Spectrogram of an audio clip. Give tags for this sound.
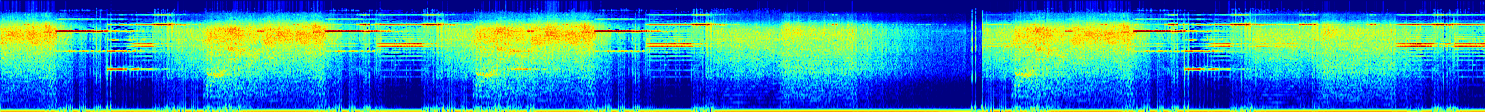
electronic fubar processed noise

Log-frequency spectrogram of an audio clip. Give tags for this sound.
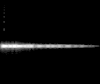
activity detected military navigation presence radar radiolocation scanning sea signal sonar surveillance technology underwater war

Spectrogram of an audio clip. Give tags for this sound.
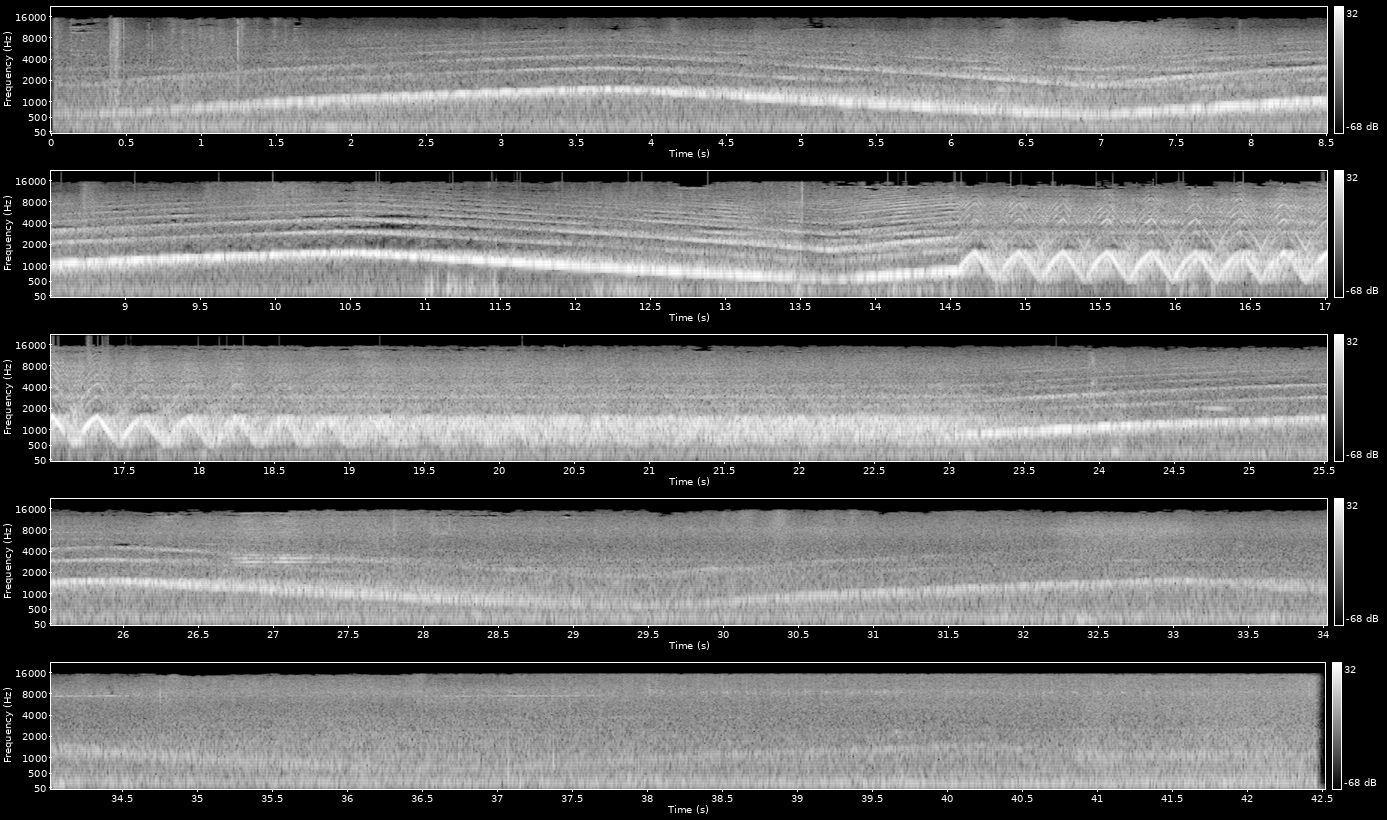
City Siren Sirens

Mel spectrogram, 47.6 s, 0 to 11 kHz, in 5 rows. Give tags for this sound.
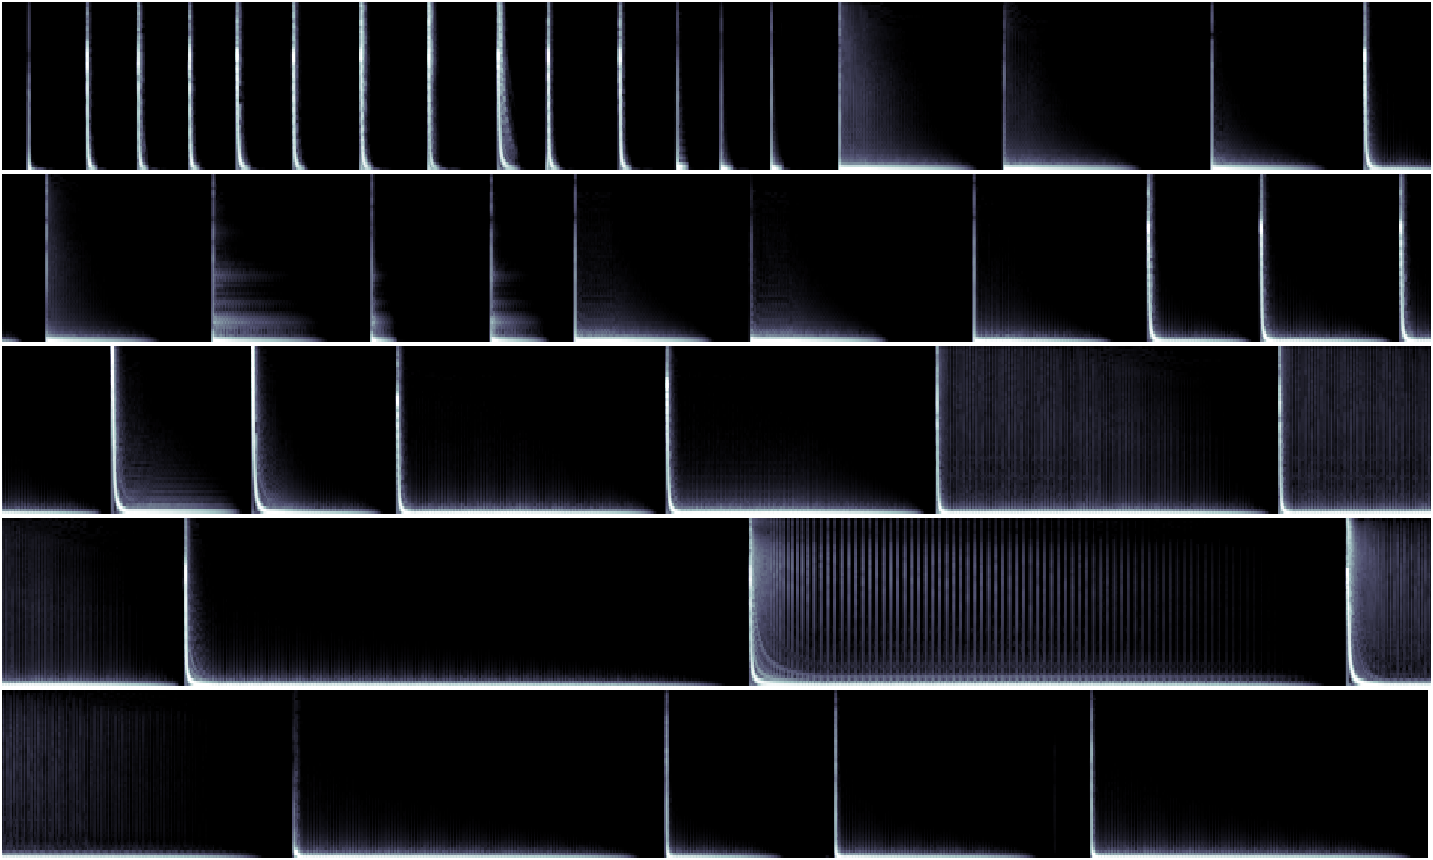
0-Coast euro-rack kick make-noise modular

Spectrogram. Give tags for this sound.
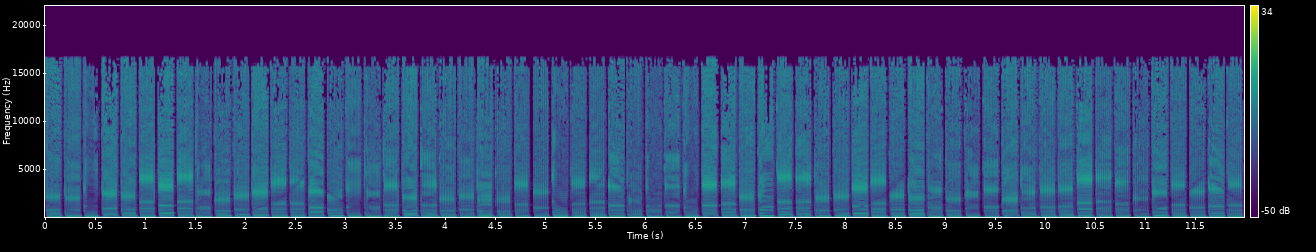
synth melody distorted

